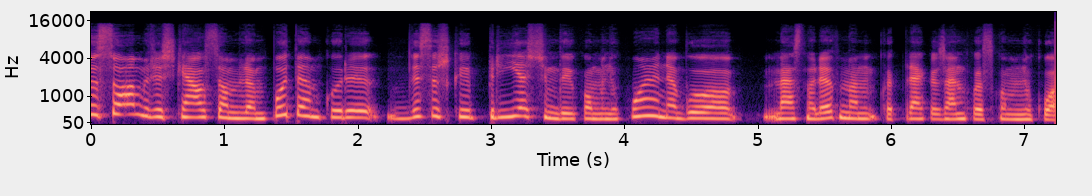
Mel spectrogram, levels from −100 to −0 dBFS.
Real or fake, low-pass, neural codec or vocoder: fake; 14.4 kHz; autoencoder, 48 kHz, 32 numbers a frame, DAC-VAE, trained on Japanese speech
